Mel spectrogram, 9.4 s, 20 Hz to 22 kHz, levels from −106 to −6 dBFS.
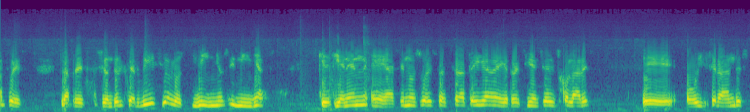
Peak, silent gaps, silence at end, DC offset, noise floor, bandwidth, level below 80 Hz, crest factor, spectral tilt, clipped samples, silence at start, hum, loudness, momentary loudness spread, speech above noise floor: -2 dBFS; none; 0.1 s; under 0.1%; -49 dBFS; 5.4 kHz; -56 dBFS; 14 dB; -7.5 dB/octave; under 0.1%; 0 s; none; -16 LUFS; 5 LU; 34 dB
